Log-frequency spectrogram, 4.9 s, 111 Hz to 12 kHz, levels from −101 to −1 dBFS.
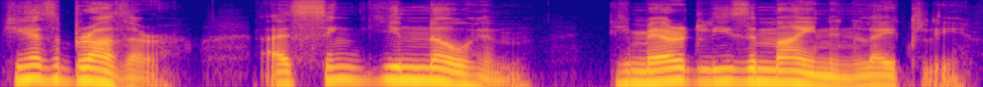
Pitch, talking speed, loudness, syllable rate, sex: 130 Hz, 170 wpm, -18 LUFS, 4.7 syllables/s, male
